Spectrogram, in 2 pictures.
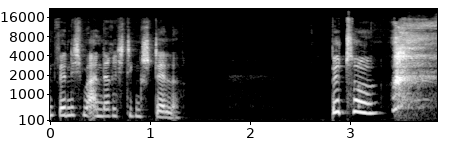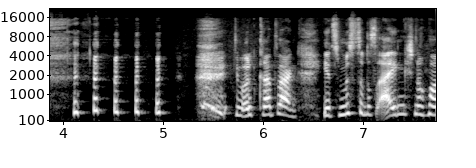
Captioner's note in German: Gelächter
